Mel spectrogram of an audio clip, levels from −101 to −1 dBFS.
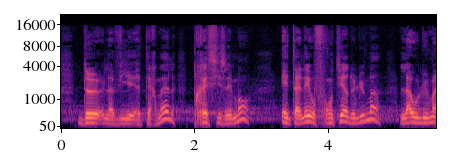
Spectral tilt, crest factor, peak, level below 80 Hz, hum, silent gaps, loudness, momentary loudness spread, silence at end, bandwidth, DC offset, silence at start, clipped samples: -6 dB/octave; 20 dB; -14 dBFS; -74 dBFS; none; none; -34 LUFS; 9 LU; 0 s; 16 kHz; under 0.1%; 0 s; under 0.1%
